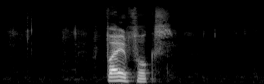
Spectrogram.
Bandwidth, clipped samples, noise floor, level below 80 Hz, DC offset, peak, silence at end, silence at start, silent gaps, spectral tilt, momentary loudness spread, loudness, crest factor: 15.5 kHz; under 0.1%; -63 dBFS; -72 dBFS; under 0.1%; -2 dBFS; 0.95 s; 1.05 s; none; -4.5 dB/octave; 18 LU; -18 LUFS; 20 dB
